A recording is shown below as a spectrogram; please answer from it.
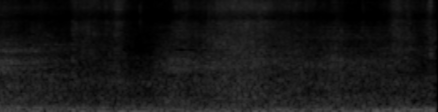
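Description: Faint outdoor background noise: a steady, even hiss over a low rumble, with a few soft ticks near the end.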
